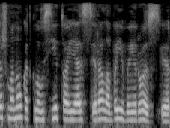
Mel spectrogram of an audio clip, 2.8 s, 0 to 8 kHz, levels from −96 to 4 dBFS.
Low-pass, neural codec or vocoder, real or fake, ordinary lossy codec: 7.2 kHz; none; real; AAC, 32 kbps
